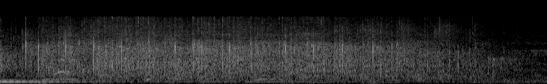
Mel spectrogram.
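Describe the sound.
Steady audience applause, a dense wash of many hands clapping at an even level for several seconds, tapering slightly at the end, with faint voices underneath.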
